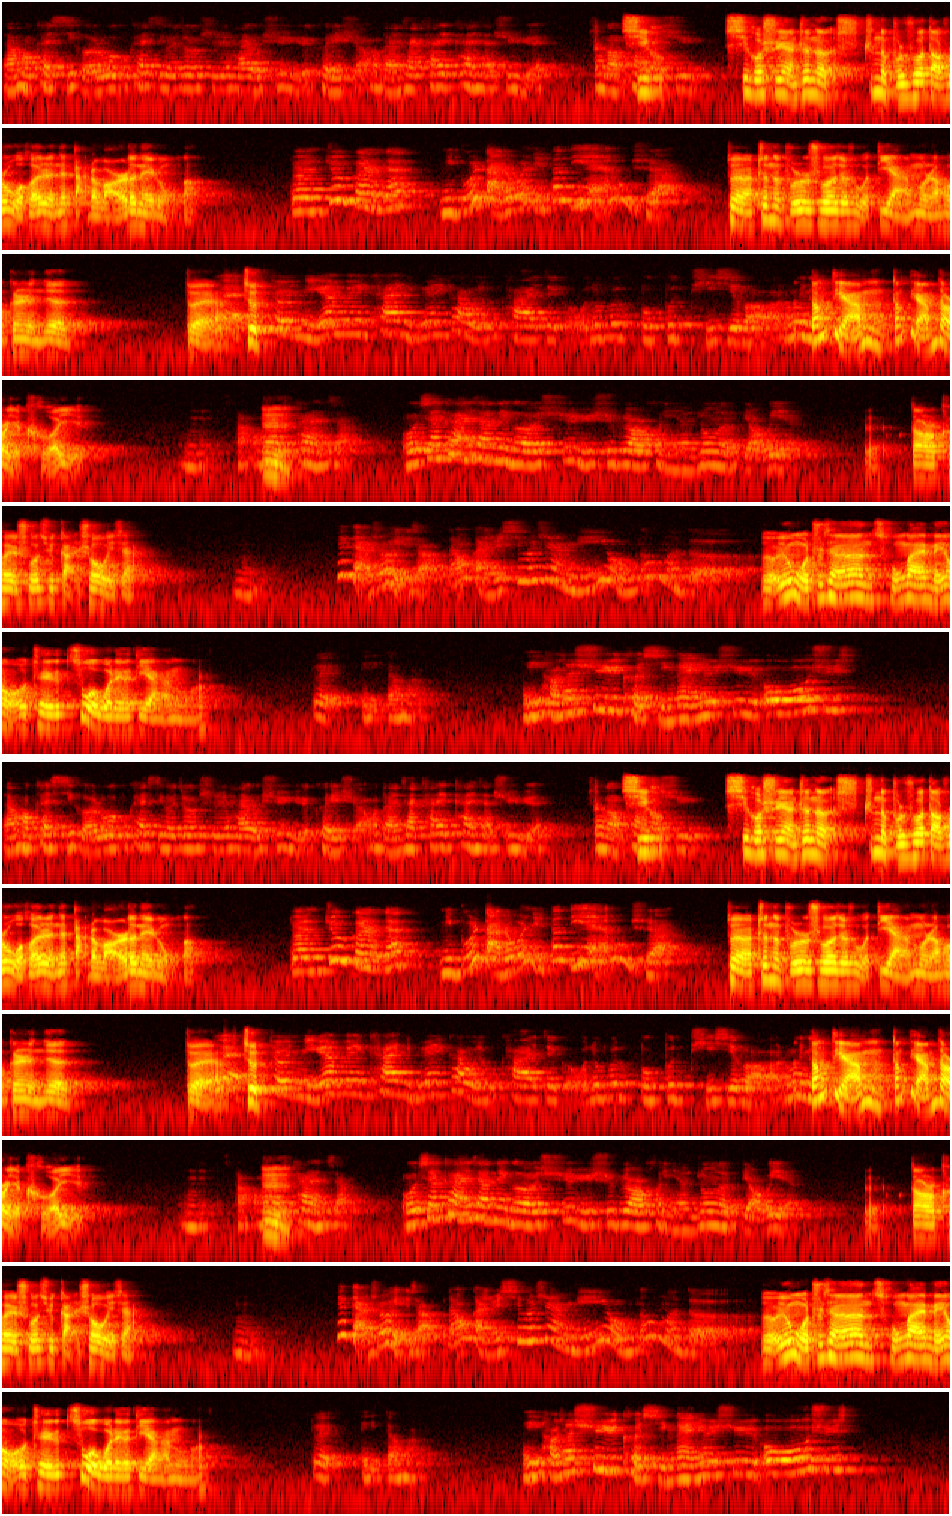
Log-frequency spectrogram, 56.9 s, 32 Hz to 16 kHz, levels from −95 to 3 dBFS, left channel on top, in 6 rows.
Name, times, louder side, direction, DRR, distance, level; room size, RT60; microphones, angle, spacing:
voice 1, 0.0-5.4 5.9-6.9 7.5-7.8 12.4-13.6 13.8-16.2 21.1-28.1 30.2-30.5 30.8-31.9 32.4-36.4 40.2-40.5 41.3-45.4 50.5-51.6 52.6-55.8, right 2 dB, 75° right, 4 dB, 1.4 m, -42 dB
voice 2, 6.2-6.6 7.2-11.4 16.7-19.6 20.8-21.5 27.1-29.3 31.0-31.3 37.1-37.2 37.5-39.3 45.5-49.4, right 3 dB, 15° right, 12 dB, 0.3 m, -26 dB
12.0 x 8.7 x 3.0 m, 1.0 s
head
